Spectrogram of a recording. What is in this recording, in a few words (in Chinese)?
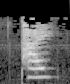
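"拍", Mandarin Chinese; chinese-flashcards; hsk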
